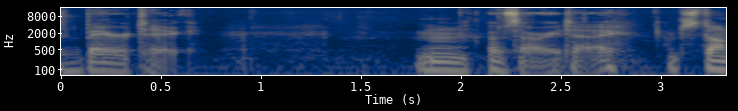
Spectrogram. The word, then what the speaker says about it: Beartic: probably am okay uh trainers were unsure if its name should be pronounced be artic or bear tick it appeared several times throughout the anime each time being referred to as bear tig i'm sorry ty i'm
